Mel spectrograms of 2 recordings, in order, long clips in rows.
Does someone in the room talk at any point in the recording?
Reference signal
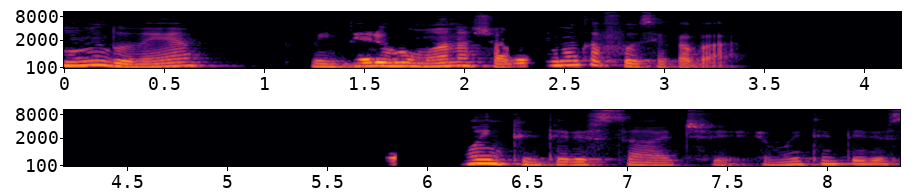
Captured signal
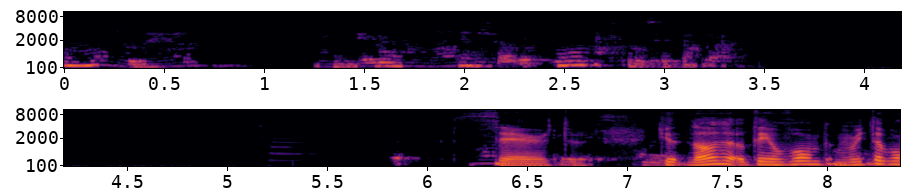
Yes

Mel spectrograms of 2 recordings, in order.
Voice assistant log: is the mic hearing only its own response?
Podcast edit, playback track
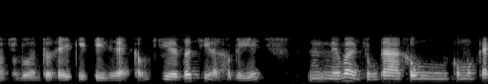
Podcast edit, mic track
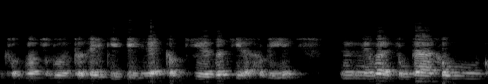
Yes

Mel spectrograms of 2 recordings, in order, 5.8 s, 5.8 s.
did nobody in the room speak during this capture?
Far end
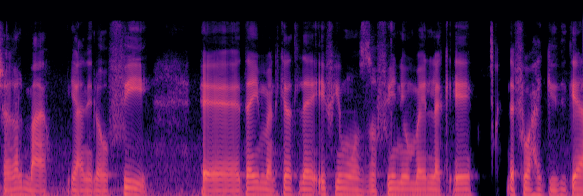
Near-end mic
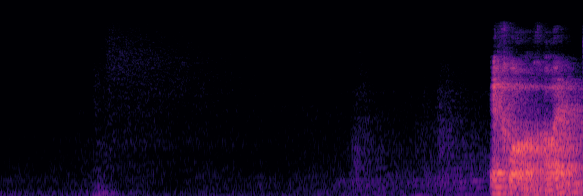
No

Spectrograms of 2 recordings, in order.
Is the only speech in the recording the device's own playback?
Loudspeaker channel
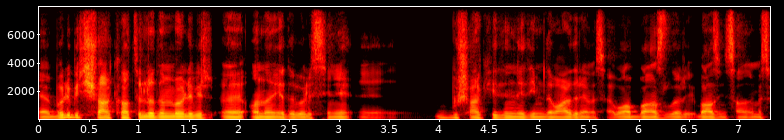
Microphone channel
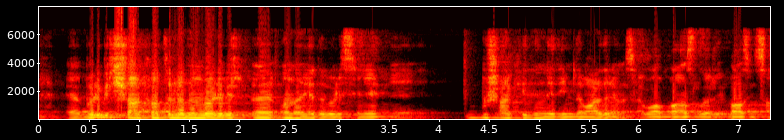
Yes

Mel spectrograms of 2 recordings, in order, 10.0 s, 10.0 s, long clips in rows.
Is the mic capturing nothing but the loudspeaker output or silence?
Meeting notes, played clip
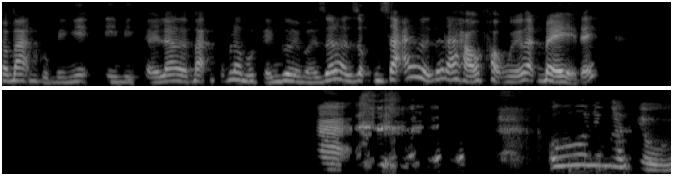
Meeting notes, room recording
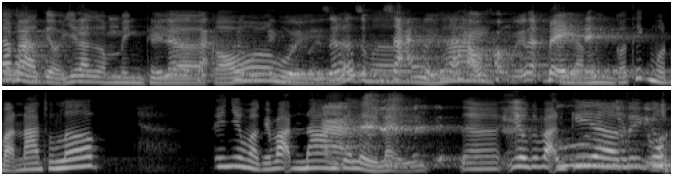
No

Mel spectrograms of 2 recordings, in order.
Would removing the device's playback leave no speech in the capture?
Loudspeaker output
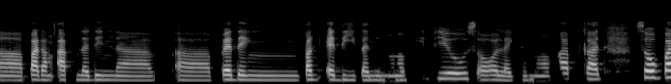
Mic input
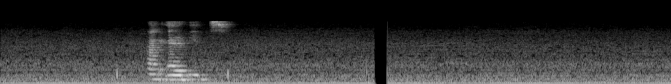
No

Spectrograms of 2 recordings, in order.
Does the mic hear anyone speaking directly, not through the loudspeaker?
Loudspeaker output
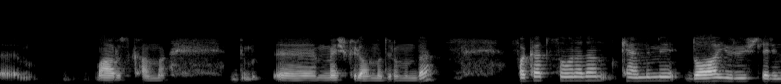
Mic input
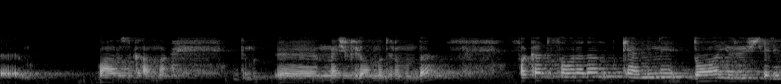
No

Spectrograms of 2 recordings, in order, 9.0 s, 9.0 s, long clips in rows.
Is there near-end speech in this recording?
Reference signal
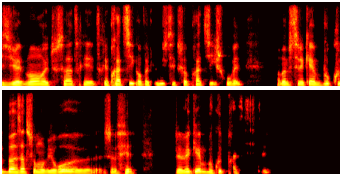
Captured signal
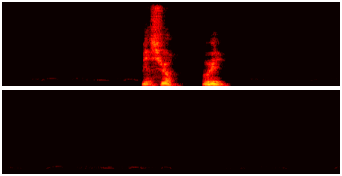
Yes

